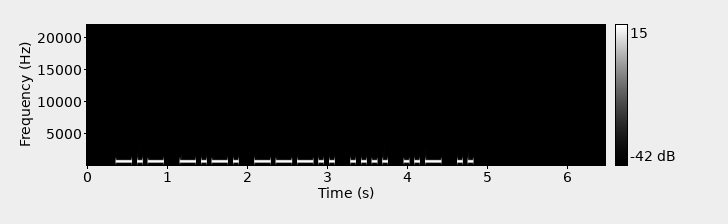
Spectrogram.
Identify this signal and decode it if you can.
Morse code, heard as a keyed tone, about 18 wpm, 700 Hz. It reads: KC8HUI
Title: Speed Racing - USA 2x3 Call Signs 15wpm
